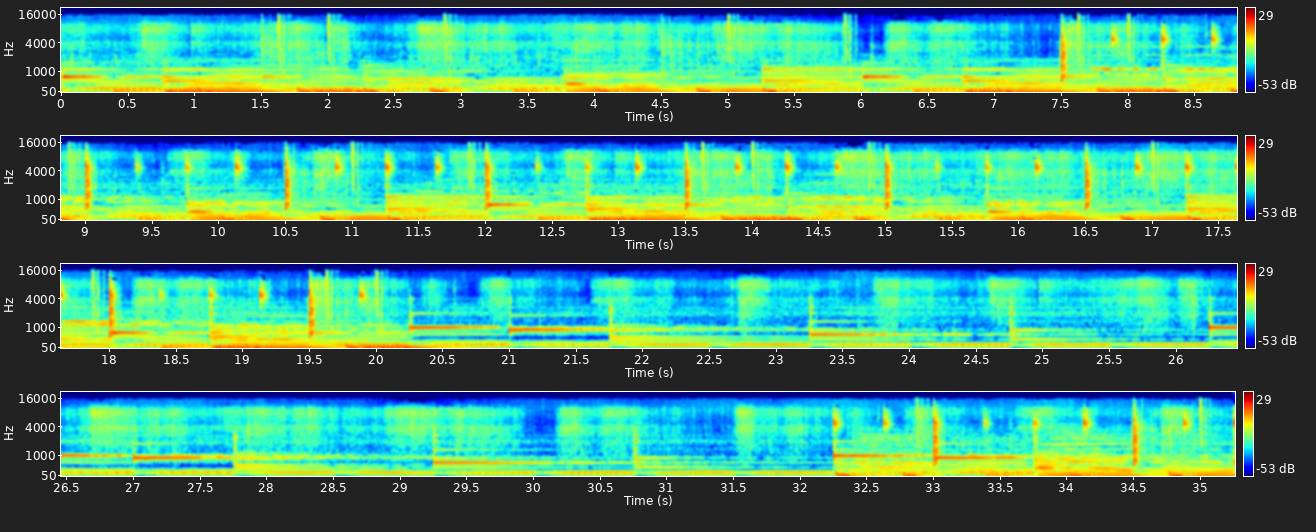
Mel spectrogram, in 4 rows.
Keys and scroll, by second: 5.9 ctrl+z, 6.8 ctrl+z.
